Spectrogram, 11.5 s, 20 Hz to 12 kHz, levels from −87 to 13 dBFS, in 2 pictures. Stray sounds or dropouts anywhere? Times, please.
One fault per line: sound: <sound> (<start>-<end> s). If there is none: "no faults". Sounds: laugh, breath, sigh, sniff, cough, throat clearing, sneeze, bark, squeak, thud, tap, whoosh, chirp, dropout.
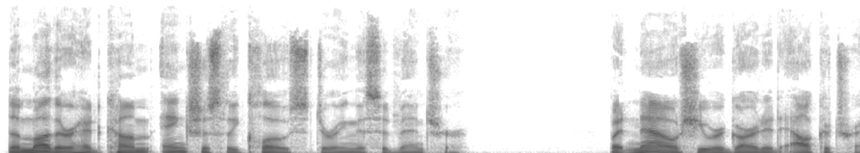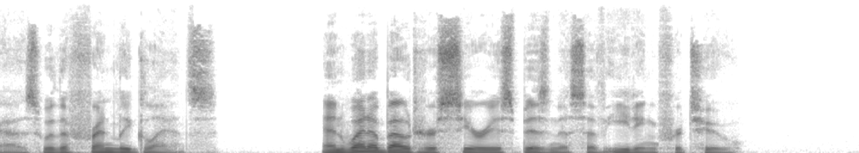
no faults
